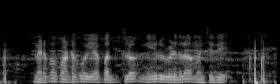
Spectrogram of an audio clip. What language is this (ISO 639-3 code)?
tel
